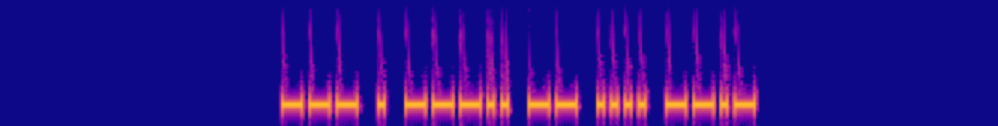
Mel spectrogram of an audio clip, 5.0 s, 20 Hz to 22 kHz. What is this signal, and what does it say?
Morse code, heard as a keyed tone, about 36 wpm, 700 Hz. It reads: OE8MHQ
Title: DXCC-100 Call Signs - 6 Characters - Repeated 2x - 35wpm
